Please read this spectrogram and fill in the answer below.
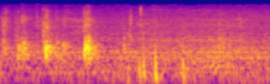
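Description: Quiet room tone with a few faint, irregular clicks, most of them in the first second.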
